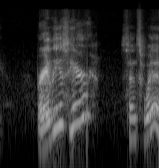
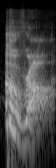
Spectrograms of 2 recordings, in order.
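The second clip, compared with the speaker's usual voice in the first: loud gung-ho soldier; 6 dB louder than usual. Acted. Marine Corps cheer after hymn.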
